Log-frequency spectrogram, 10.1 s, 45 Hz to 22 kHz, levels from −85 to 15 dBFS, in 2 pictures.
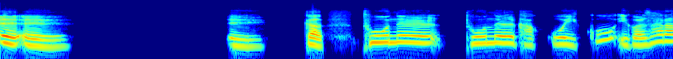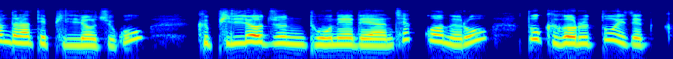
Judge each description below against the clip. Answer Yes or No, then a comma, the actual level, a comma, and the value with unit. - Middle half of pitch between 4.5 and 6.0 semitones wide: Yes, average, 5.1 semitones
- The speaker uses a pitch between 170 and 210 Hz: No, high, 235 Hz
